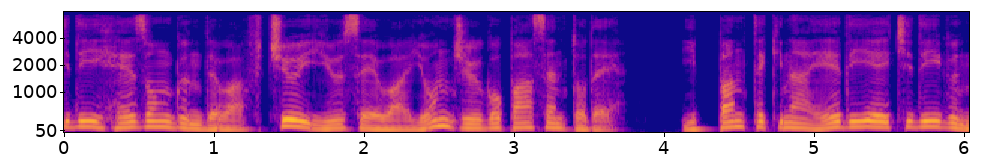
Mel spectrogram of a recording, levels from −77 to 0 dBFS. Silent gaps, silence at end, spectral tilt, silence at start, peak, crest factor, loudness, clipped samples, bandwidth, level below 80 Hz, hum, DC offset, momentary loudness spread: none; 0 s; -6 dB/octave; 0 s; -6 dBFS; 16 dB; -22 LUFS; under 0.1%; 7.6 kHz; -36 dBFS; none; under 0.1%; 10 LU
